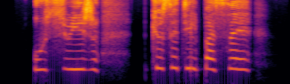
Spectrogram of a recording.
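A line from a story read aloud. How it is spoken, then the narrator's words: Panicked cry. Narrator (French): s'écrie-t-il affolé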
